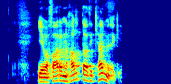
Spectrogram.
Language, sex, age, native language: Icelandic, male, 20-29, Icelandic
